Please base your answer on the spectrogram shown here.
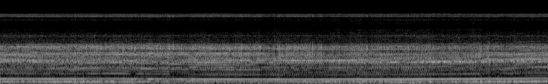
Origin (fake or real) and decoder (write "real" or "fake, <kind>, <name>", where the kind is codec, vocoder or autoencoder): real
